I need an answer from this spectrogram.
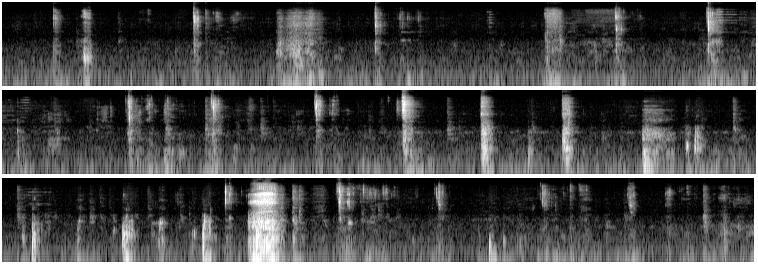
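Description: Close-up chewing and lip-smacking of a person eating rice and chicken by hand, a string of short, irregular wet clicks. One louder, longer smack-like sound comes about three-quarters of the way through.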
